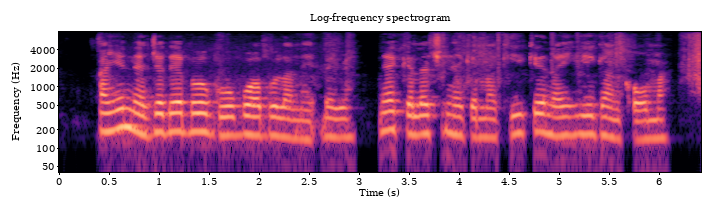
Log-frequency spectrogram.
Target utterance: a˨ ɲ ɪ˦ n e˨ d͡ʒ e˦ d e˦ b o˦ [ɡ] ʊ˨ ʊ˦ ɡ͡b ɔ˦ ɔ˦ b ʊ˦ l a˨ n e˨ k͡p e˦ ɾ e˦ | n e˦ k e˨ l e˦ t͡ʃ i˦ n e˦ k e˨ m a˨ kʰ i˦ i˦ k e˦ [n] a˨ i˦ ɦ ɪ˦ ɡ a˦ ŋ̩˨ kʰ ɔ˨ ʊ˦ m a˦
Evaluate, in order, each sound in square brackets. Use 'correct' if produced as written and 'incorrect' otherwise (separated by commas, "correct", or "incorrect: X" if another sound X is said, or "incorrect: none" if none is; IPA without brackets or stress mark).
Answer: correct, correct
